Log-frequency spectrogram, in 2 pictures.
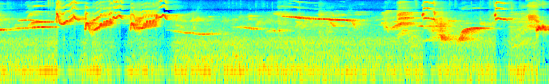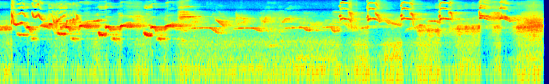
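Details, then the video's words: A rare black magpie robin sings a rich, varied song of whistled slurs and chirps spread high in pitch, notes changing constantly with brief pauses between phrases, in a quiet indoor setting. "The rare black Magpie Robin"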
